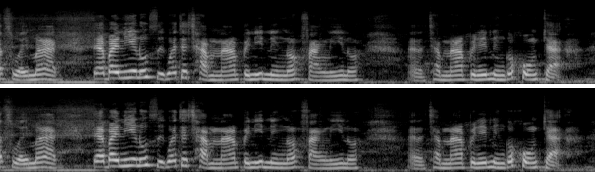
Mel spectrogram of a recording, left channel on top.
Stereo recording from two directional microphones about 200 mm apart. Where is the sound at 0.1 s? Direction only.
5° right (ahead or behind).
